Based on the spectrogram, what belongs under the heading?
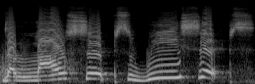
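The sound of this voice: Speaking at a very slow pace, a woman uses lively intonation.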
